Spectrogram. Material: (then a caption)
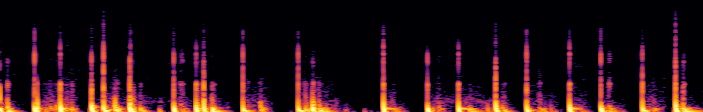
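Metal. Long nails on both hands tap and scratch the hollow, open metal frame of a small spider-cage shock mount holding a microphone. A quick, irregular run of soft, thumpy taps follows, heavy in the low end with bright clicky edges. Each tap dies away almost instantly, with brief scratchy rustles between.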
